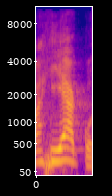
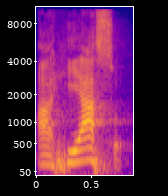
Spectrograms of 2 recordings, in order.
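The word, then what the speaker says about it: ἁγιάζω: La palabra griega que se utiliza ahí se puede pronunciar como agiazo. No agiaco, sino agiazo, con H y con Z.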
